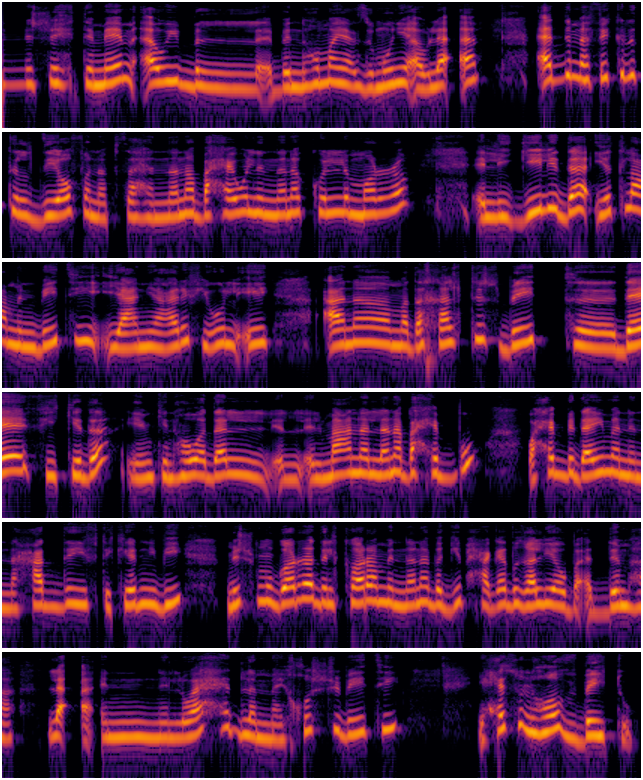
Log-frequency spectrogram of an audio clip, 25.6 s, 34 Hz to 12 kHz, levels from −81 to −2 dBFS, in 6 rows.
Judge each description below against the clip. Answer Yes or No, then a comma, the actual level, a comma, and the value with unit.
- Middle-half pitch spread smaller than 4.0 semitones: Yes, average, 3.6 semitones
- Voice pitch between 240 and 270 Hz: Yes, very high, 260 Hz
